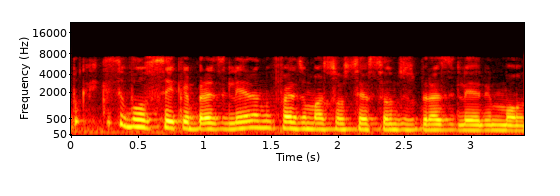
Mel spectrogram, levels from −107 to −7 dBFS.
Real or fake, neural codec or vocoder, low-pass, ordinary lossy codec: fake; codec, 16 kHz, 8 kbps, FunCodec, trained on LibriTTS, 25 frames a second; 7.2 kHz; none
